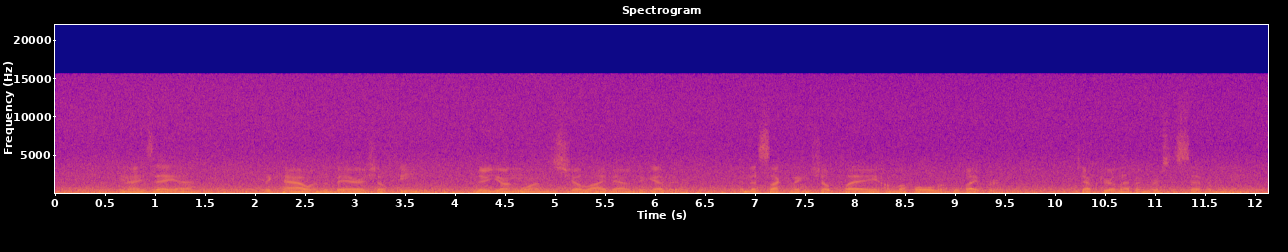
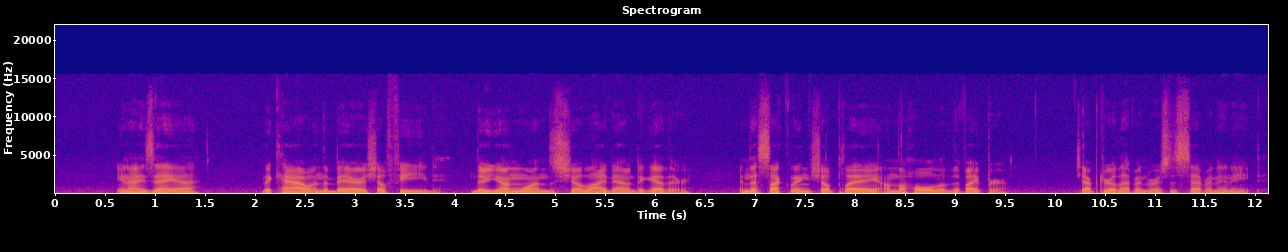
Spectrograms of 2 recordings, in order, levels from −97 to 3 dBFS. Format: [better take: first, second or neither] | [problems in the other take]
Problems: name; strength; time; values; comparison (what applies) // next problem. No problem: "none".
second | hiss; loud; throughout; 1 dB below the speech; faint in the second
